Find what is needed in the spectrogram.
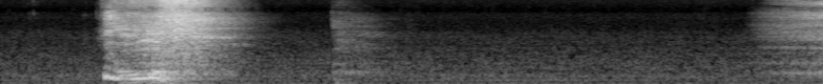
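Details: One loud, explosive sneeze in a quiet room, then silence and faint breathing, during repeated, uncontrollable sneezing fits by a man and a woman who think they might have allergies.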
